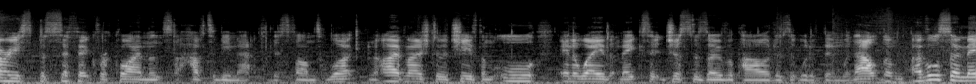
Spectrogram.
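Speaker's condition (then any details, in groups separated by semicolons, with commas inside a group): No condition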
